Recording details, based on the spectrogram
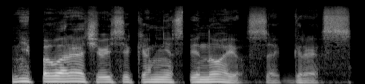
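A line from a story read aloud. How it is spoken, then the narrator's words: Hissed. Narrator (Russian): прошипел он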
